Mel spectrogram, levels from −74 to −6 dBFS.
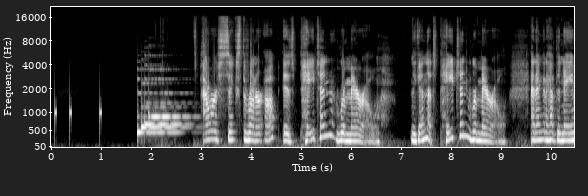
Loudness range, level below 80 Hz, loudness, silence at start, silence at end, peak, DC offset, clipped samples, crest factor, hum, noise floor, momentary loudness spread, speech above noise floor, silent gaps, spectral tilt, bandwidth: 2 LU; -48 dBFS; -13 LUFS; 0.05 s; 0 s; 0 dBFS; under 0.1%; under 0.1%; 14 dB; none; -64 dBFS; 17 LU; 51 dB; none; -4.5 dB/octave; 16.5 kHz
